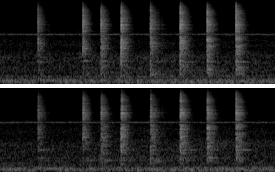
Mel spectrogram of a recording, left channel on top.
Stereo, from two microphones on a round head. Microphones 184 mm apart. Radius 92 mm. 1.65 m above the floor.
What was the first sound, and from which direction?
Tapping, 25° left (ahead or behind).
